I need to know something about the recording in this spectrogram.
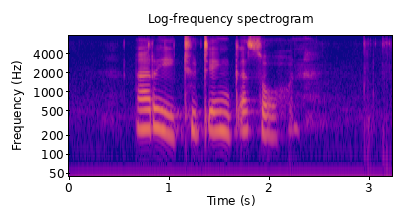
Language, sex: Northern Sotho, female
